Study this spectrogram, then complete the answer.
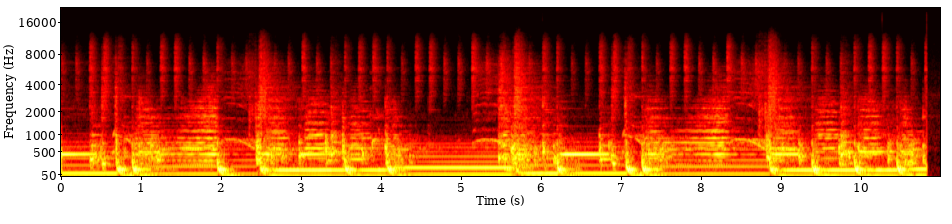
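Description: A song's drop blares loud and dense, built on a thick, heavy 808 bass pattern under a punchy horn sample, with a repeating rhythmic phrase that cuts off abruptly at the end.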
